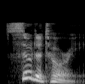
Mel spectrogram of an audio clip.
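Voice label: "sudatory", British English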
